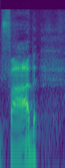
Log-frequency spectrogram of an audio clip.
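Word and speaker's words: Pfaadt: are starting rookie Brandon fod I think it's fod I think the t is silent uh and I think the p is silent too but uh either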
